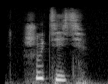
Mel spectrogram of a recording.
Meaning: 1. to joke, to jest 2. to trifle, to play (with) 3. to make fun (of)
- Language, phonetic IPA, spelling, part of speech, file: Russian, [ʂʊˈtʲitʲ], шутить, verb, Ru-шутить.ogg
